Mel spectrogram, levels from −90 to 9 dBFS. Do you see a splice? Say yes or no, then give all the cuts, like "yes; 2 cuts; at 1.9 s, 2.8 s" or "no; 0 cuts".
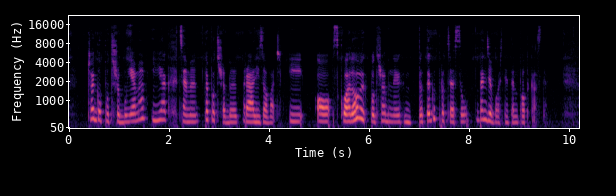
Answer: yes; 3 cuts; at 1.6 s, 4.3 s, 8.0 s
